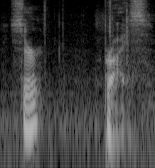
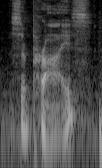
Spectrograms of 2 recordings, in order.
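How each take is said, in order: First: "Surprise" in two parts, sur, pause, prise; broken into syllables. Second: Said in the usual way. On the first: Shown as a demonstration. Teacher breaking up the syllables for students, split in two. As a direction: say "Surprise" syllable by syllable with a clear gap. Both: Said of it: "let's break up the syllables".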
